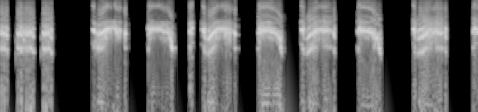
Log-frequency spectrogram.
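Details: Recorded swiftlet calling used as a lure: separate rasping chirps, each rising then falling, sounding roughly once a second with clean silences between.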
